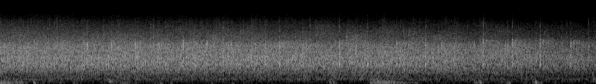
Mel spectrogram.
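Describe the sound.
Applause from an audience welcoming the panellists at a public discussion, a steady, dense wash of clapping that holds evenly and eases slightly at the very end.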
